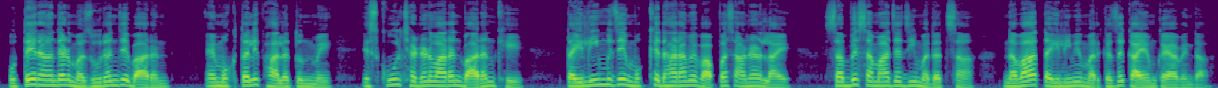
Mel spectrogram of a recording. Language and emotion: Sindhi, neutral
